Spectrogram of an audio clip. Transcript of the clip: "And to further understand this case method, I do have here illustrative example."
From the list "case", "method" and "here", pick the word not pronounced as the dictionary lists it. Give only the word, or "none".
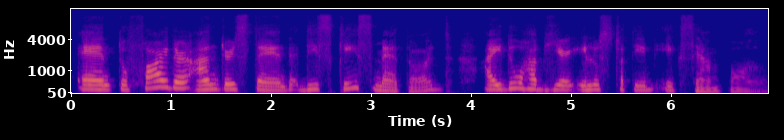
method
